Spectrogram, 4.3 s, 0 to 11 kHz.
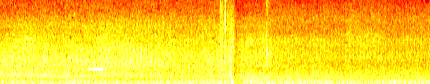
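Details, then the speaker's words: Heat pump outdoor unit, fan disconnected, defrost cycling okay, head pressure seemed normal; compressor draws about 10.3 A (11.5 A total). Steady heavy low rumble with a coarse rough edge. Compressor is the loud noise, judged about to fail and needing replacement. "That compressor sounds a little bit rough. Going in and out of defrost okay, but I think the loud noise she's hearing is the compressor."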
